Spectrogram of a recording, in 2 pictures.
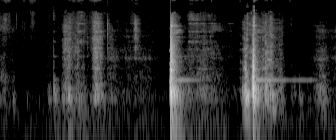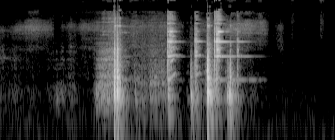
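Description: Glass mixing bowl knocked and clinking while bread dough is stretched and folded in it, several knocks ringing briefly. About eight knocks come irregularly, the loudest about two and a half seconds in and a quick run of them between about seven and nine seconds.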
